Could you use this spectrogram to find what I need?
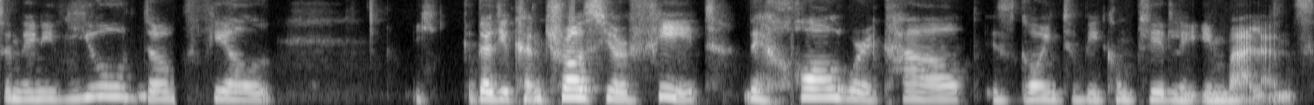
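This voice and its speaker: A woman speaks with a Colombian accent. Her medium pitch shows ordinary variation. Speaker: sock brand founder. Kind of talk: interview.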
